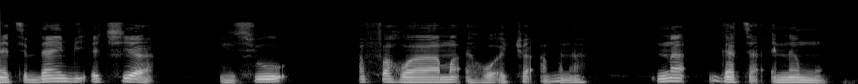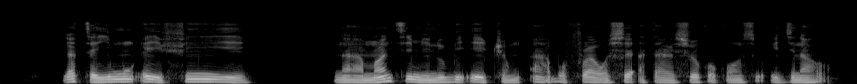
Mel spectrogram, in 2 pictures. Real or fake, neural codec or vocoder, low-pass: real; none; 7.2 kHz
